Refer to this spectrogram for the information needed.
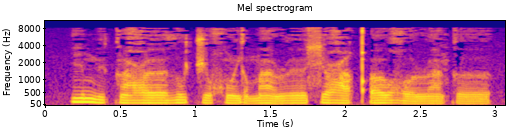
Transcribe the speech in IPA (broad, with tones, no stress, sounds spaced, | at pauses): i˦ m y˨ k ə̃˨ ʕ œː˨ ð u˦ t͡ʃ y˨ χʷ ã˧ j ə˨ m ã˦˨ ɹ øː˧ s y˦ ʕ ɛ˧ qʼ uː˦ ʁʷ ə˨ ɹ ã˧ k əː˧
